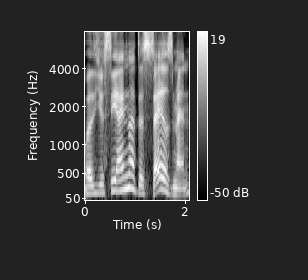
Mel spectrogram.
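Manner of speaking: put-on German-accented voice. Playing a plumber answering a caller who doesn't believe in plumbing, German accent. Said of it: "And I am a fat German boy".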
